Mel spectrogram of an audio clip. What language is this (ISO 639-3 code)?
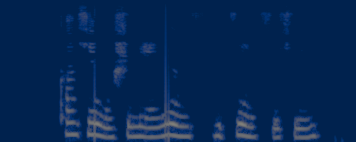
zho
